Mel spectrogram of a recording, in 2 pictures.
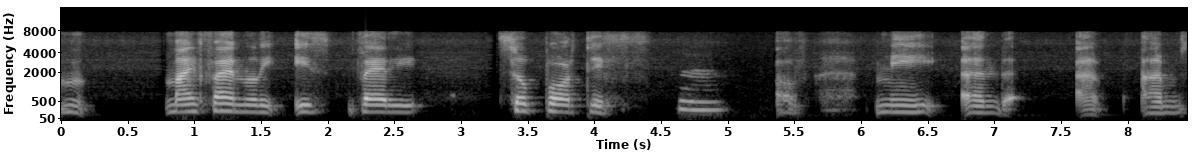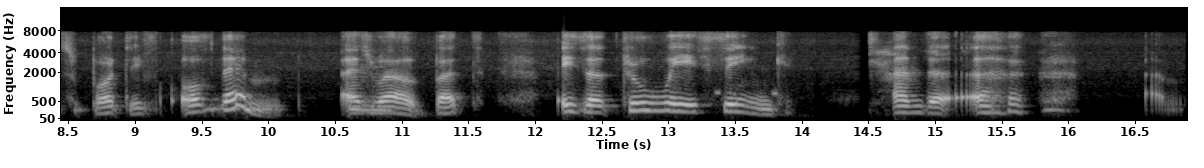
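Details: Adult woman with aphasia after a stroke in December 2016, with word-finding difficulty; real patient speech; aphasia.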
